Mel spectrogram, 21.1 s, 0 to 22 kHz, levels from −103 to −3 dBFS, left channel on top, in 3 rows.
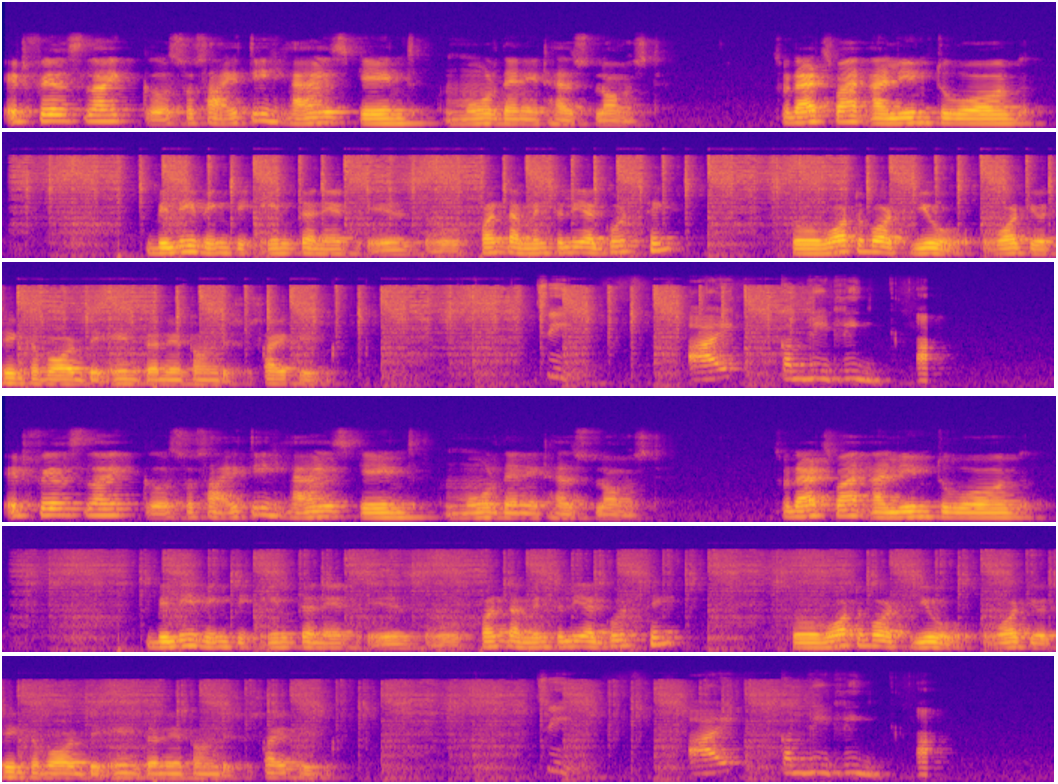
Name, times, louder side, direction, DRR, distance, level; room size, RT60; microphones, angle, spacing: voice 1, 0.0-4.3 5.2-6.9 8.0-11.5 12.2-16.2, left 2 dB, 50° left, 1.1 m, -25 dB
sound 1, 7.1-19.5, left 9 dB, 70° left, 2.2 m, -33 dB
voice 2, 17.6-17.9 18.6-20.2, left 5 dB, 35° left, 0.7 m, -31 dB
16.0 x 8.5 x 4.5 m
head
